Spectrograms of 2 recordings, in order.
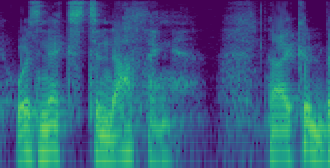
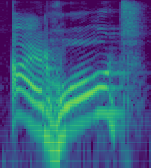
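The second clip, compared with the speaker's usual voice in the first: curious; 12 semitones higher, slower than usual. A narrator's reading. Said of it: "I asked with curiosity in my voice".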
